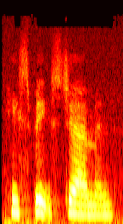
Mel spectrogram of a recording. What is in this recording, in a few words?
"he speaks German", English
